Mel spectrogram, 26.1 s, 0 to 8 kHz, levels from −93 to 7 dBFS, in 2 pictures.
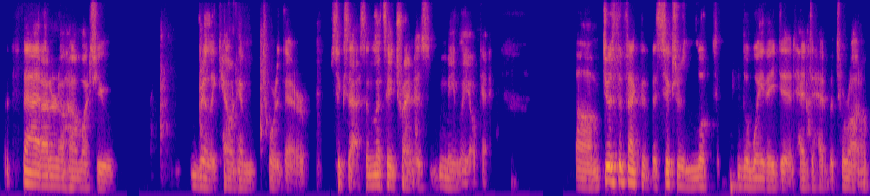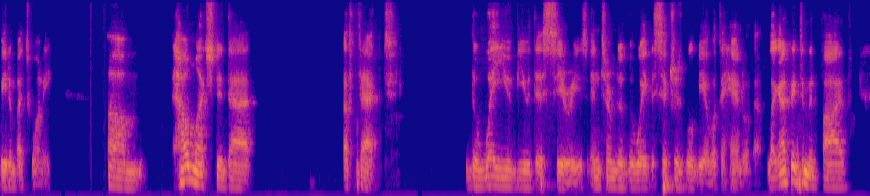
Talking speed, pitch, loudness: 170 wpm, 110 Hz, -30 LUFS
